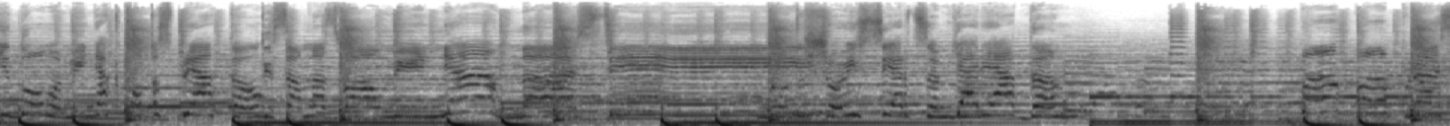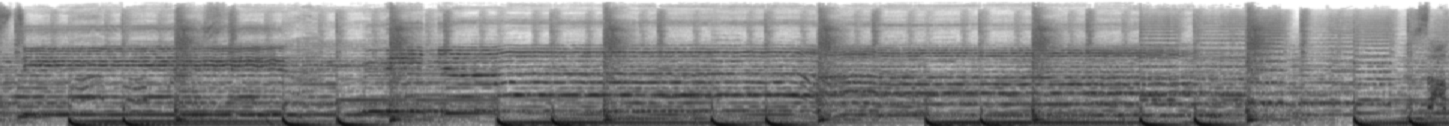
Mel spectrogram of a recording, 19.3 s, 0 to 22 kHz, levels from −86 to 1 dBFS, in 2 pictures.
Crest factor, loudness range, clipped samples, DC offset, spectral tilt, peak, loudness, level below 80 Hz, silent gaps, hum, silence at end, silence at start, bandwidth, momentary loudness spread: 12 dB; 2 LU; under 0.1%; under 0.1%; -4.5 dB/octave; 0 dBFS; -12 LUFS; -18 dBFS; none; none; 0 s; 0 s; 20 kHz; 4 LU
